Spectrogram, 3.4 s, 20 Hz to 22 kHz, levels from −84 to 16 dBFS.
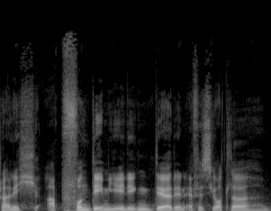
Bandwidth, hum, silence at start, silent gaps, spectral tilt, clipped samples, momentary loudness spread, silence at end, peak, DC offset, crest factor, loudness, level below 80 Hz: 18 kHz; none; 0 s; none; -4.5 dB/octave; under 0.1%; 9 LU; 0 s; -2 dBFS; under 0.1%; 20 dB; -22 LUFS; -56 dBFS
